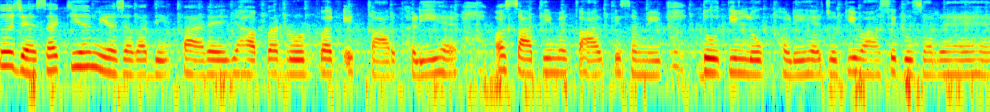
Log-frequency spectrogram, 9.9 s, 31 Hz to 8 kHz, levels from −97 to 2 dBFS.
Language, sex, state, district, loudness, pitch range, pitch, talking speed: Hindi, female, Uttar Pradesh, Jyotiba Phule Nagar, -17 LUFS, 200-220 Hz, 205 Hz, 210 wpm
